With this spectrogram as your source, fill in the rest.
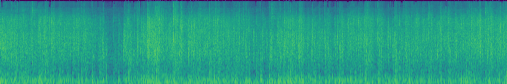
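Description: A dense, continuous roar of booming artillery and musket fire from a Civil War battlefield in Grand Tactician: The Civil War, loud and layered with overlapping blasts and no clear pauses.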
